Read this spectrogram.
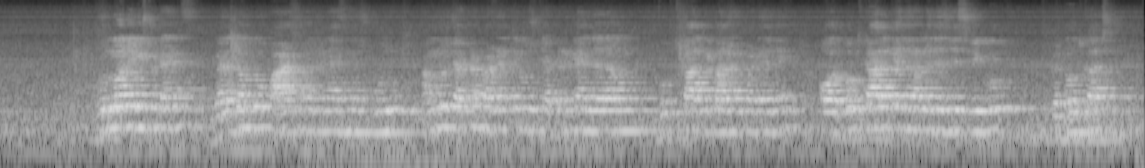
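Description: A man speaks clearly and steadily, close by, in a room with a slight echo.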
